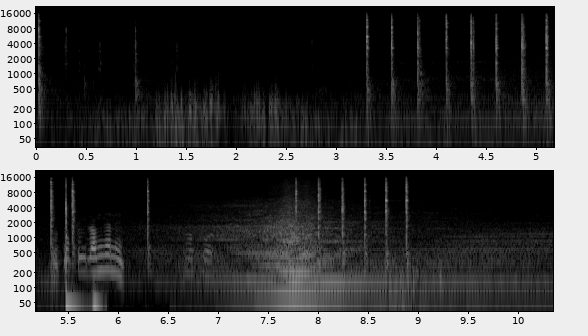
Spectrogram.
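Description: Sharp metallic clicks from hand tools being worked on a motorcycle's rear wheel, about four a second, in two runs. Between the runs a passing vehicle's engine swells and fades.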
